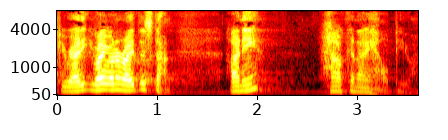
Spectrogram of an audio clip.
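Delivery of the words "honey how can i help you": soft, gentle question to the wife. Shown as a demonstration. Husband asking his wife softly how to help. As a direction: ask her tenderly, softer. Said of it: "I want you to say this to your wife".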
